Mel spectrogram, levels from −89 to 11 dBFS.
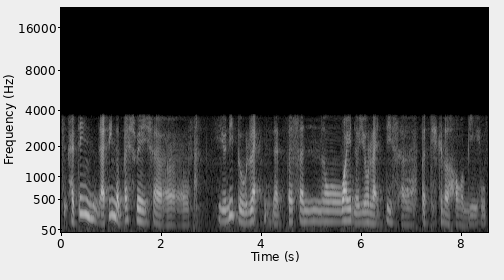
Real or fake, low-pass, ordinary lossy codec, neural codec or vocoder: fake; 3.6 kHz; none; codec, 16 kHz, 0.8 kbps, ZipCodec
